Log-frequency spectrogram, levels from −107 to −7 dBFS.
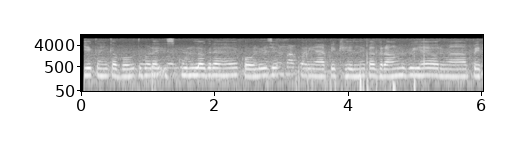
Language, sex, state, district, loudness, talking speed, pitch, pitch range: Hindi, female, Bihar, West Champaran, -16 LUFS, 210 wpm, 220 Hz, 205-225 Hz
